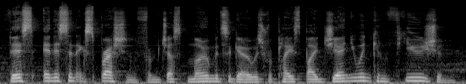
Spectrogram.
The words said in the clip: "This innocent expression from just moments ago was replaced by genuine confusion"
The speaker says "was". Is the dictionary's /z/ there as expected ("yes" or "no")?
yes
